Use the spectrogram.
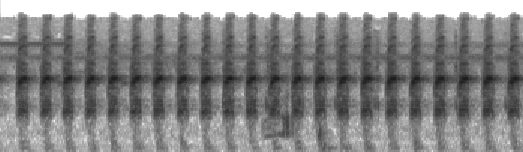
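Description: A European tree frog calls in a rapid, steady series of loud, raspy pulses, about five per second, clear with no talking over it.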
